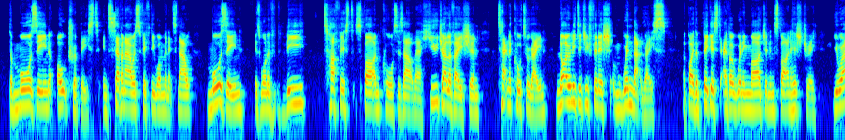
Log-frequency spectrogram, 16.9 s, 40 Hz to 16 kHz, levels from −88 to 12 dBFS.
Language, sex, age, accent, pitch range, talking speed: English, male, 30-49, British, 145-175 Hz, 155 wpm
